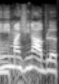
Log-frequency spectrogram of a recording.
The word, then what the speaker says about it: Inimmaginable: Inimmaginable, penso si pronunci. – Inimmaginable. Perfetto, sì, sì, esatto, Mamma.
